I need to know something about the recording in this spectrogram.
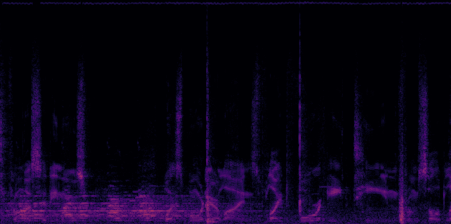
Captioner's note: radio Announcer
